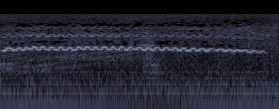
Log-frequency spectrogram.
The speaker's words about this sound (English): Shortly after the sheriff and the Perrys had left the Lone Ranger's cell, he heard the low call of a night bird outside the barred window.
